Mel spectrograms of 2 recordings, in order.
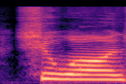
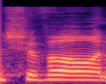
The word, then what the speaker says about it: Siobhán: No matter what, SI, no matter your dialect or whatever, it's going to be pronounced sh. That sort of sound, like Siobhán, Siobhán.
